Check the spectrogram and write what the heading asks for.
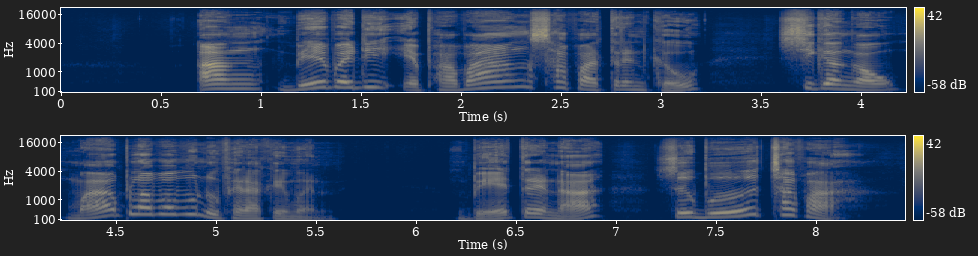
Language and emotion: Bodo, surprised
